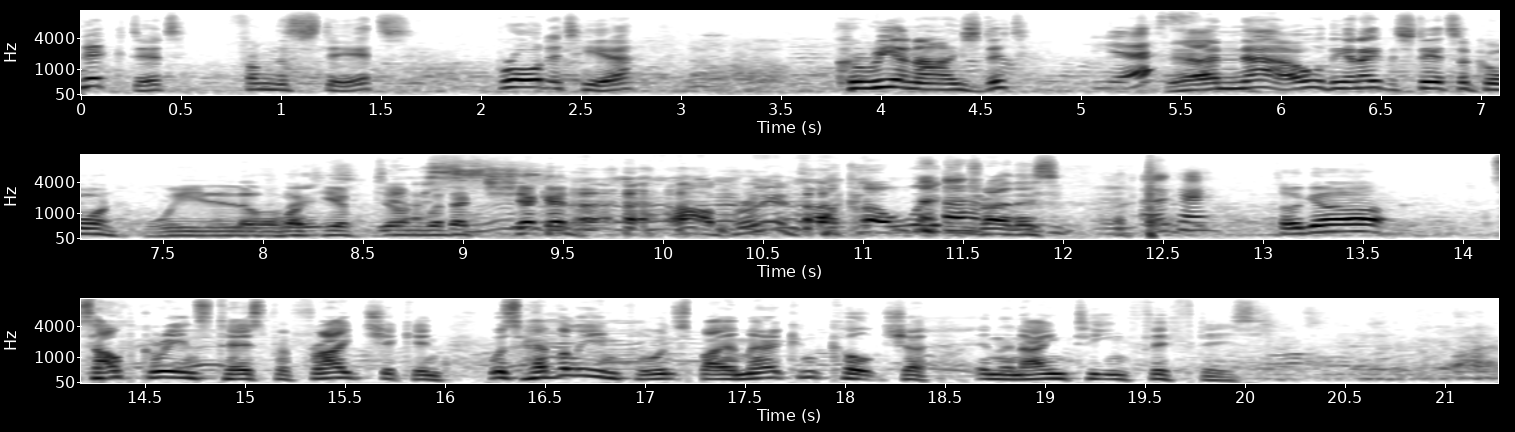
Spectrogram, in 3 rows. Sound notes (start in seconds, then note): 13.8 speaking Korean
